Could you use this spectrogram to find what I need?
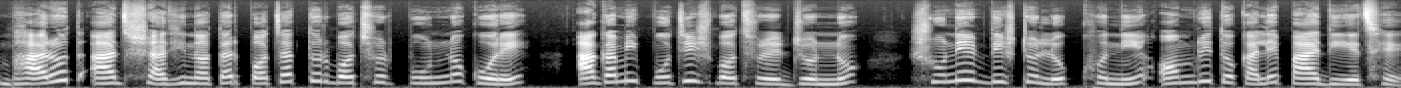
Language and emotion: Bengali, neutral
